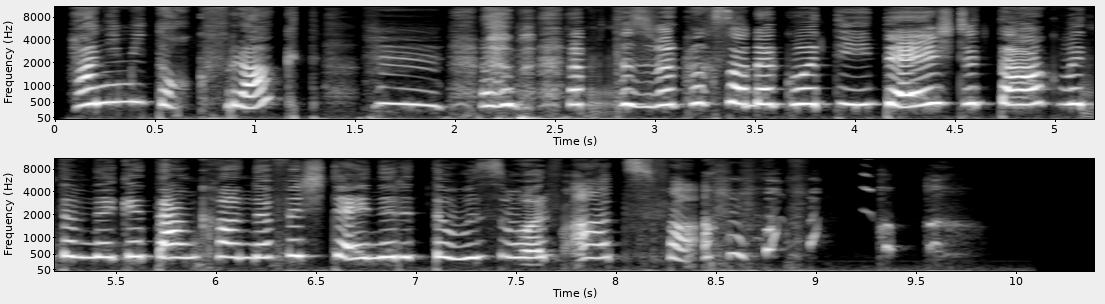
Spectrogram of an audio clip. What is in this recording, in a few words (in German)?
Kind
